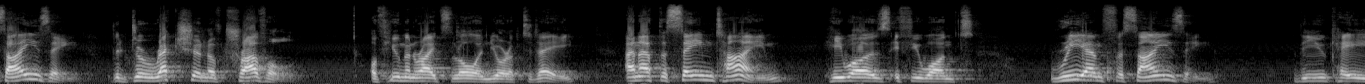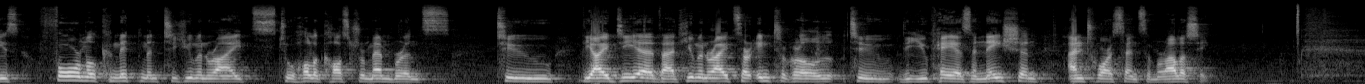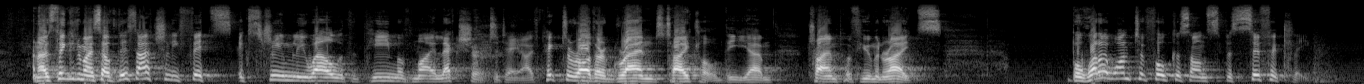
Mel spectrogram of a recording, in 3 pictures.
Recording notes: UCL Lunch Hour Lecture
